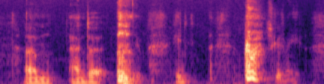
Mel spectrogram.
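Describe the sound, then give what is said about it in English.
A man coughs and clears his throat near a microphone, two sharp harsh bursts scattered among his ongoing speech. “Excuse me. I'm trying to not cough into the microphone.”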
